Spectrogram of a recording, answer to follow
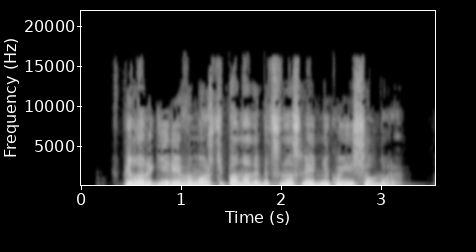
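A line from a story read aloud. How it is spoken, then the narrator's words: Plain. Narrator (Russian): сказал Арагорн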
